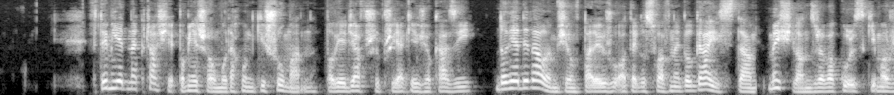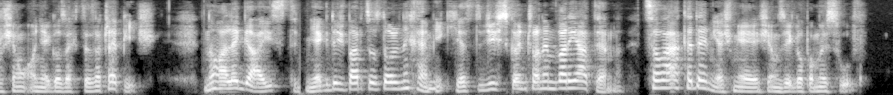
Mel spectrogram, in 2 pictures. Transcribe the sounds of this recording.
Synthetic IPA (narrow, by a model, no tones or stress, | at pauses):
ft̪ɘmjɛd̪nakt͡ʂaɕɛpɔmʲjɛʂawmuɾʔaxuŋkʲiʂuma̰npɔvʲjed͡ʑafʂɘpʂɘjakʲejɕɔkazʲji | d̪ɔvʲjad̪ɘvawɛmɕɛ̃fpa̰ɾɘʐuʔɔ̰t̪ɛɡɔswavnɛɡɔɡajst̪amɘɕlɔ̰nt̪ʐɛvɔkulskʲimɔʐɛɕɛ̃ʔɔ̰ɲɛɡɔzɛxt̪sɛzat͡ʂɛpʲḭt͡ɕ | nɔalɛɡajst̪ɲɛɡd̪ɘʑbaɾd̪zɔzd̪ɔlnɘxɛmʲikjɛst̪d͡ʑiɕskɔɲt͡ʂɔnɘmvaɾjat̪ɛ̰mt̪sawaːkad̪ɛmʲja̰ɕmʲejɛɕɛ̃zjɛɡɔpɔmɘswṵf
